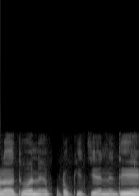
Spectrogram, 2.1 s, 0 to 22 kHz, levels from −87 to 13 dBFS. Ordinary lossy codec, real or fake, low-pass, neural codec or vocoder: none; real; 7.2 kHz; none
